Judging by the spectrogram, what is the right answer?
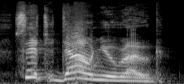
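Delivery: sudden harsh, dog-like barking cry. An old gentleman cries out to his nephew, harsh barking voice. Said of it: "cried the old gentleman in a sudden harsh voice, like the barking of a dog".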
